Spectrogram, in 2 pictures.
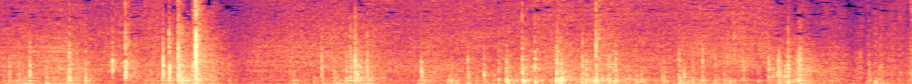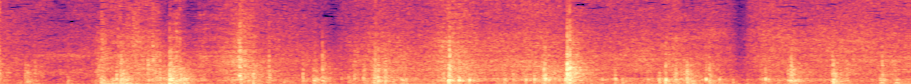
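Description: A long roll of brown star-printed kraft wrapping paper, a hollow rolled tube held upright, is tapped with fingertips and long nails. The result is a steady run of dry, bright papery taps and crinkly scratches with almost no low end and no ring after each touch.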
